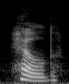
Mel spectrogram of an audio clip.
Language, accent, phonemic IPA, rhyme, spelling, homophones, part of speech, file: English, US, /ˈhɛld/, -ɛld, held, helled, verb, En-us-held.ogg
- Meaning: simple past and past participle of hold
